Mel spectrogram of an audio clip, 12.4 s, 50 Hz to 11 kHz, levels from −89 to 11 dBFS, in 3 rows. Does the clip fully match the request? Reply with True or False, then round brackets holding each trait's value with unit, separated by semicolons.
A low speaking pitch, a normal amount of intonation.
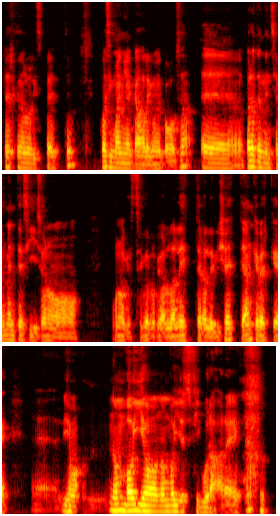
True (95 Hz; 4.5 semitones)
